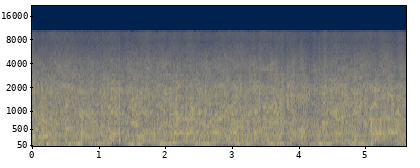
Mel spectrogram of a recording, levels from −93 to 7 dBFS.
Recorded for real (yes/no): no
